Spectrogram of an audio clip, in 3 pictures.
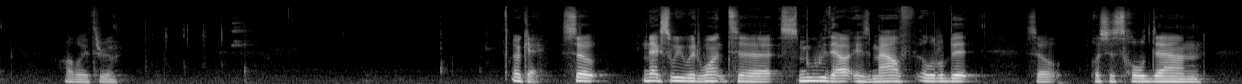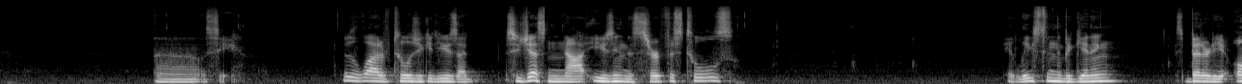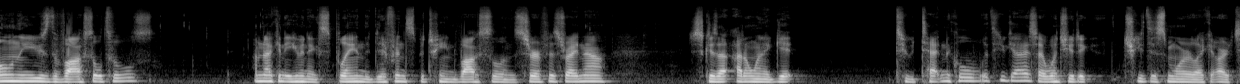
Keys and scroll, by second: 2.1 ctrl+alt+z.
